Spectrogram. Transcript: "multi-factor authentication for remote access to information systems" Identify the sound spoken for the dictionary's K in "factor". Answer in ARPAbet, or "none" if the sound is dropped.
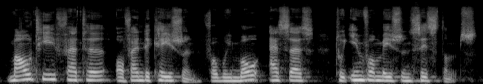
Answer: none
